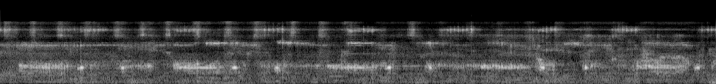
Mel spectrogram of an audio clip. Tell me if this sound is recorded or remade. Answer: remade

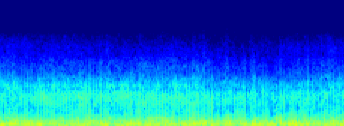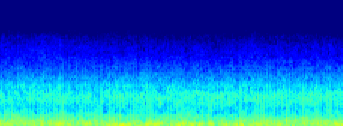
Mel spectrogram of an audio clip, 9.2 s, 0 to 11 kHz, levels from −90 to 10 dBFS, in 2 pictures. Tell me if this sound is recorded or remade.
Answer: remade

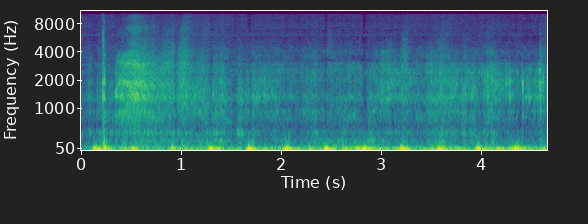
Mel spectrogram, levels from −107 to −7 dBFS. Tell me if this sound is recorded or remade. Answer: remade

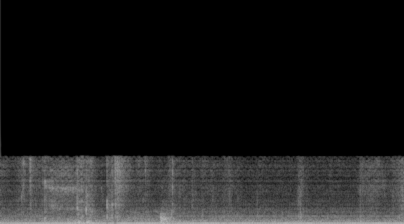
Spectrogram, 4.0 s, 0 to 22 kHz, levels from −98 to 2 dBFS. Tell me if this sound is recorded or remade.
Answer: remade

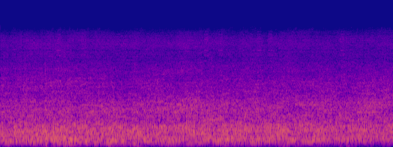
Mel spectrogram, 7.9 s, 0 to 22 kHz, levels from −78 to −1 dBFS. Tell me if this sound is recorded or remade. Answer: remade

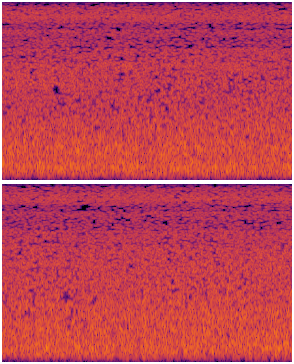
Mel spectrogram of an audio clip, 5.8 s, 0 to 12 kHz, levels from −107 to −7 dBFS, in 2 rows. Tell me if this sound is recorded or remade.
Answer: recorded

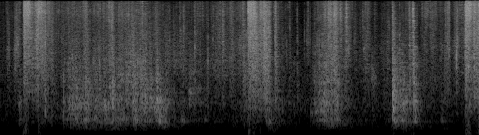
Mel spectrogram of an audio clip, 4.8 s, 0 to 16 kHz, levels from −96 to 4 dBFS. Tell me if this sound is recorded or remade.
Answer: recorded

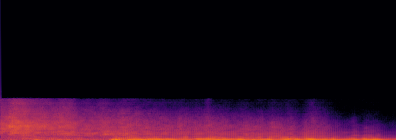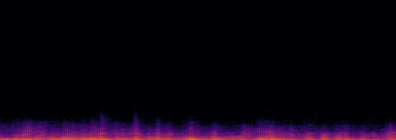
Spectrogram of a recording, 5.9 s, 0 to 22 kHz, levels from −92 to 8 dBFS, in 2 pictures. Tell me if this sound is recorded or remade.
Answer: remade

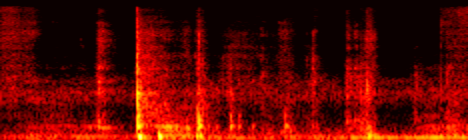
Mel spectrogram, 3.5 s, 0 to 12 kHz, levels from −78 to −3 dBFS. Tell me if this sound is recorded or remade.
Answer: remade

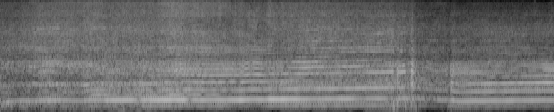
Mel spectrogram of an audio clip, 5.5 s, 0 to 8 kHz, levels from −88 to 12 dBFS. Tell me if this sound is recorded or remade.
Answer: recorded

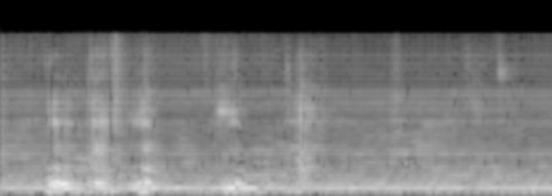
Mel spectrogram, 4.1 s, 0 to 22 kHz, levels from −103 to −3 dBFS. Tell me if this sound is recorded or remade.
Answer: remade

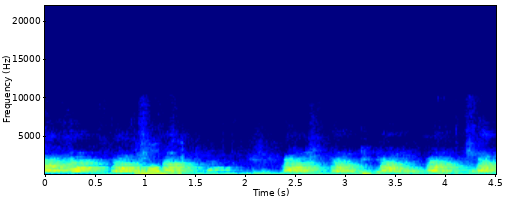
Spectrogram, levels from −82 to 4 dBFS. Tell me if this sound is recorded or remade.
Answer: recorded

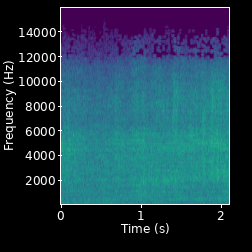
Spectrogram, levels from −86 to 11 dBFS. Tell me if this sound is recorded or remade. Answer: recorded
